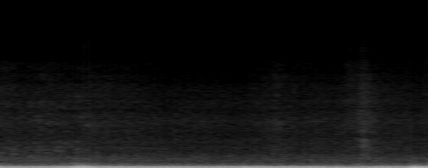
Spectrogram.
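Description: Indian Springfield motorcycle riding on a road with small potholes, a loud, steady low engine rumble with constant wind buffeting and slight swells in throttle, heard close up from the rider's position.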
